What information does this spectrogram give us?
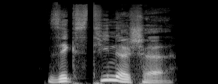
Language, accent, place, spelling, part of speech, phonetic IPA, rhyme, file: German, Germany, Berlin, sixtinische, adjective, [zɪksˈtiːnɪʃə], -iːnɪʃə, De-sixtinische.ogg
- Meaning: inflection of sixtinisch: 1. strong/mixed nominative/accusative feminine singular 2. strong nominative/accusative plural 3. weak nominative all-gender singular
